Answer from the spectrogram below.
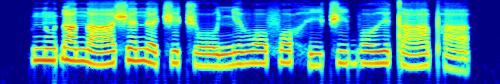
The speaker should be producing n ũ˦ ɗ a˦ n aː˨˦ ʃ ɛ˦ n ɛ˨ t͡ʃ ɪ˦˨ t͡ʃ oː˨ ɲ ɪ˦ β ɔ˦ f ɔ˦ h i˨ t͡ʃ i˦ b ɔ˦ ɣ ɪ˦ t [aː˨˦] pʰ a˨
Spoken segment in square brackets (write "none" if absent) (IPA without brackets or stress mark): aː˨˦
